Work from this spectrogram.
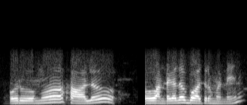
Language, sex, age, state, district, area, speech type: Telugu, male, 18-30, Andhra Pradesh, East Godavari, rural, conversation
